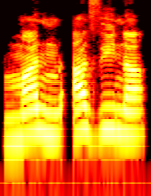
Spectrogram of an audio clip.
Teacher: তাই নুন সাকিনের আওয়াজকে বিনা গুণনায় জাহির করে পড়তে হবে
